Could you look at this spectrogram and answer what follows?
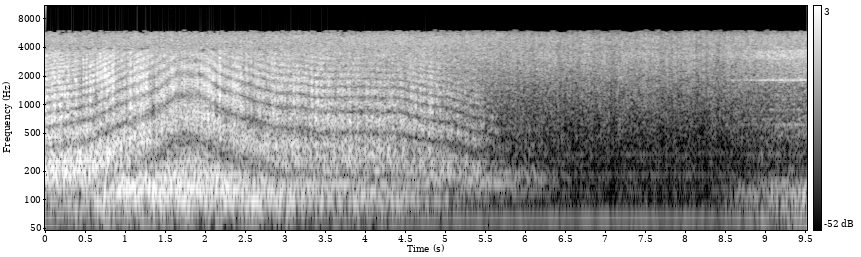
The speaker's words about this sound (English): he hit the button to fire up the one main engine that was still functioning. Slave One shuddered, its hull threatening to tear loose from the battered structural frame beneath as the engine's convulsive thrust blurred the stars in the viewport.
